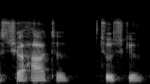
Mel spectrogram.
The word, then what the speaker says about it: Chata Tuska: They actually pronounce it Chahata Tuska, but I just spell it and pronounce it Chata Tuska.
